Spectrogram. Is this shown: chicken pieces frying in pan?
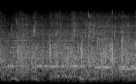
no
